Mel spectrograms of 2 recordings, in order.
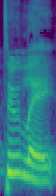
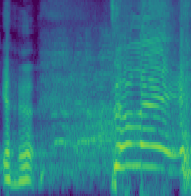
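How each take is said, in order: First: Said in the usual way. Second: High-pitched cry breaking into laughter; laughing shout. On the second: Retold or imitated. Comedian answering the paramedic's worry about broken insides, laughing shout. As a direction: shout it out, cracking up.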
